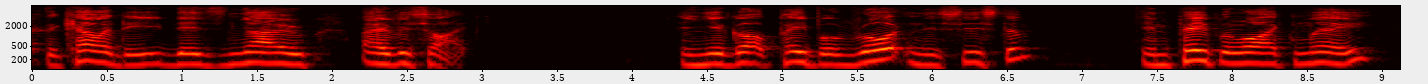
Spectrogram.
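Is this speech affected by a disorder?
Yes: cerebral palsy.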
